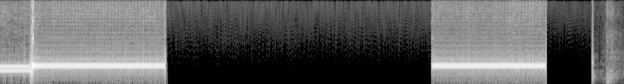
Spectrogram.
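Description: Telephone line tone during a call transfer: two long, steady, mid-pitched tones of about two seconds each, separated by a long silence and followed by a couple of faint clicks.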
